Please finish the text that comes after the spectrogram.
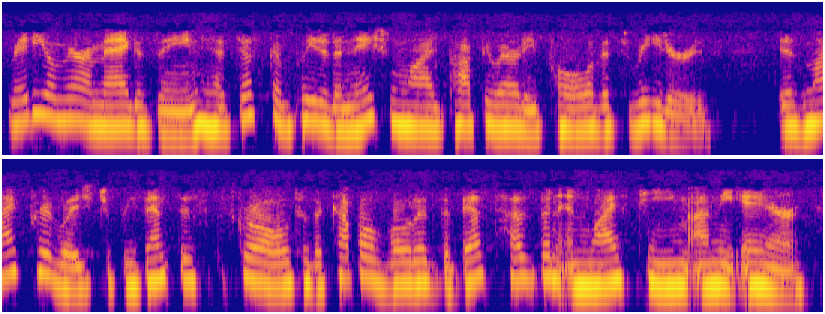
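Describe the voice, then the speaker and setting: Low, husky woman presenter. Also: moderate pace. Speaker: magazine editor presenting an award. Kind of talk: formal scripted presentation. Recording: tinny vintage radio recording.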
